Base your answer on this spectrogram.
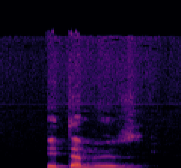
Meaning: female equivalent of étameur
- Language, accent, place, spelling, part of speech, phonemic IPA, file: French, France, Lyon, étameuse, noun, /e.ta.møz/, LL-Q150 (fra)-étameuse.wav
